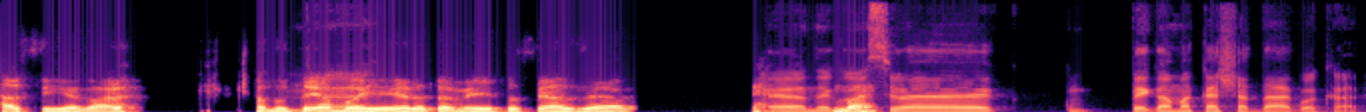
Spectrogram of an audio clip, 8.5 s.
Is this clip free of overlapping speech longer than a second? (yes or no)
yes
